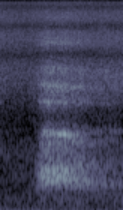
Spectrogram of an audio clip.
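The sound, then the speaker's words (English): A single slow, deep breath, a soft airy rush that swells and then trails away, faint and heard alone. “I'm going to invite you to breathe deeply, deeply in and deeply out.”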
